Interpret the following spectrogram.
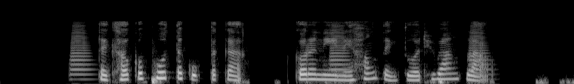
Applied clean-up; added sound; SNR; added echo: classical method log-MMSE.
